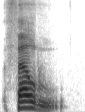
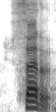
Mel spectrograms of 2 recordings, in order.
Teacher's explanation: Nah, maka dari itu ketika kita diwakafkan huruf ro ini akan menjadi sukun. Dan huruf ro ini termasuk huruf yang tebal ya ketika sebelumnya baris fathah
